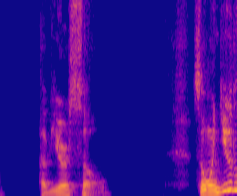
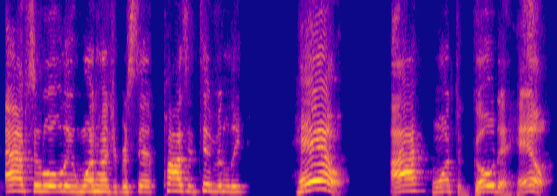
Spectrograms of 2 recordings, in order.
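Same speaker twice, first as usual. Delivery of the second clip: loud, higher, building to a shout on hell; eager choice; 6 semitones higher, 5 dB louder than usual. Acted. Politician tells the great being he picks hell, excited loud shout. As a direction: announce it with total excitement.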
